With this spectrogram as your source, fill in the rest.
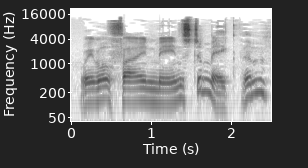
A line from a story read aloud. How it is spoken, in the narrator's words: answered the old man with a hideous chuckle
